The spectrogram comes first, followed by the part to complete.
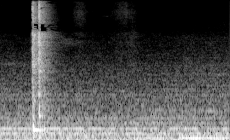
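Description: A single sharp click about a third of a second in, over a faint steady low hum; a faint low drone comes in about a second and a half in.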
